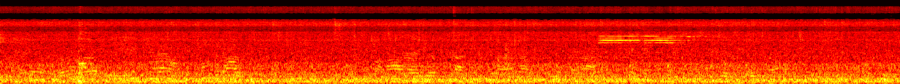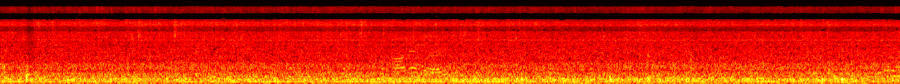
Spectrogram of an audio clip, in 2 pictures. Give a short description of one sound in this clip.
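A spoon scrapes and stirs inside a metal pot.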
